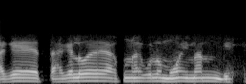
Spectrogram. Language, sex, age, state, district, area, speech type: Assamese, male, 18-30, Assam, Lakhimpur, rural, conversation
